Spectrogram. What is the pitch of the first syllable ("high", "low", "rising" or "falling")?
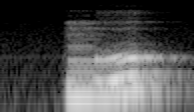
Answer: rising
